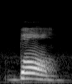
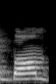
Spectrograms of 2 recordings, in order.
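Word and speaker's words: bomb: biscuit बोला जाता है बम बम में बी जो है वो एक साइलेंट लेटर है हम इसे बॉम करके नहीं बोलते हम इसे बम बोलते हैं साइंस साइंस एक सब्जेक्ट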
